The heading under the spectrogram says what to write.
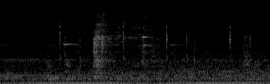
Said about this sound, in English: We just knocked down some glass.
